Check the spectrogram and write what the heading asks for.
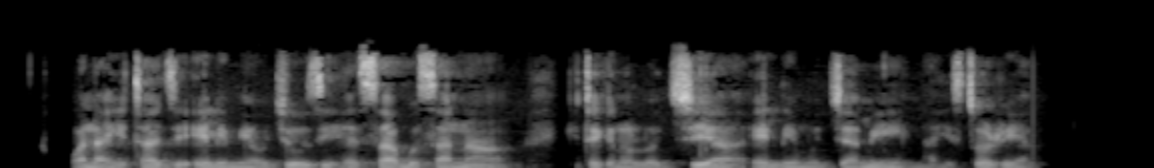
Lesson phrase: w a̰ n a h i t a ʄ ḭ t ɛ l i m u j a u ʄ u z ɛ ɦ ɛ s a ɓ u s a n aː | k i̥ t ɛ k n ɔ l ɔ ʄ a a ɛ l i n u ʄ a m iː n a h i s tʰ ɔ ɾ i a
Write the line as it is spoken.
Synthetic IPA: w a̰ n a h i t a ʄ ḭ ʔ ɛ l i m u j a u ʄ u z i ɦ ɛ s a ɓ u s a n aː | k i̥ t ɛ k n ɔ l ɔ ʄ i a ɛ l i m u ʄ a m iː n a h i s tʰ ɔ ɾ i a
